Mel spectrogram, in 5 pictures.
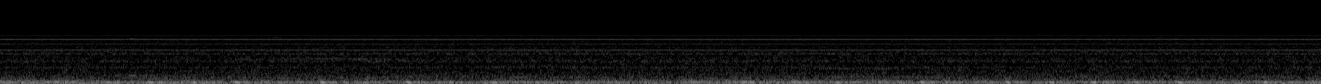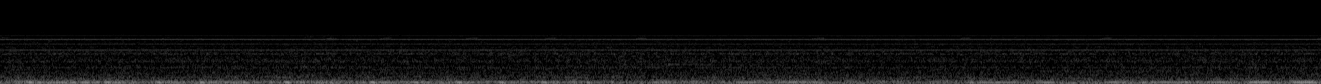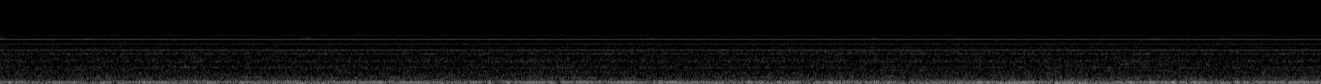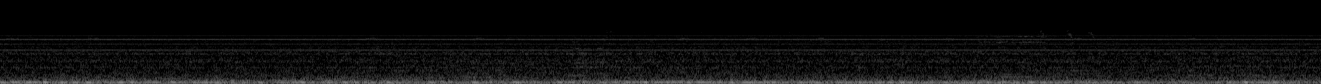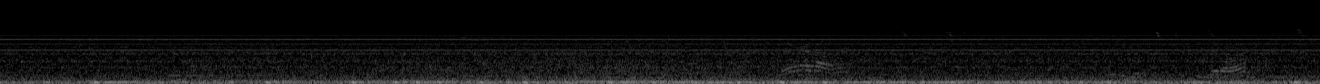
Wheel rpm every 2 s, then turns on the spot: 0, 0, 0, 0, 0, 0, 0, 0, 0, 0, 0, 0, 0, 0, 0, 0, 0, 0, 0, 0, 0, 0, 0, 0, 0, 0, 0, 0, 0, 0, 0, 0, 0.
none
